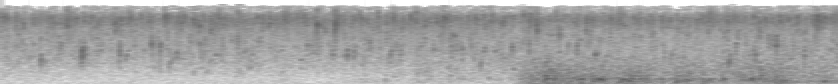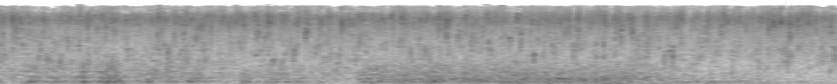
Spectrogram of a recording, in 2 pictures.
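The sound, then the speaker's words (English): Steady rain patters down, then a deep rumble of thunder rolls in around three seconds and swells again later, heavy beneath the continuous hiss of the downpour. “Rain falling and the sound of thunder are two of the more archetypical natural sounds that affect almost everyone on Earth.”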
